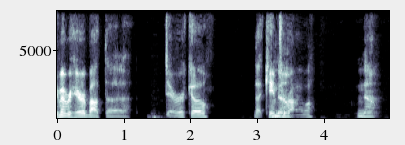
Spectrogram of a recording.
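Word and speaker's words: derecho: know nothing about that so it's spelled like d-e-r echo so okay this town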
